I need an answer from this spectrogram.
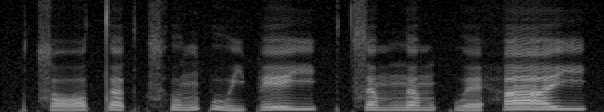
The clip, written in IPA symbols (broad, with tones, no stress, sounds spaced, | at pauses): t͡s ɔː˨˥ t̪ ɐ˨˥ k̚ t͡sʰ ʊ˨˥ ŋ p uː˨˩ j p e˧ j | t͡s ɐ˨ m n̪ ɐ˨ m kʷ ɛː˨˩ h aː˥ j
